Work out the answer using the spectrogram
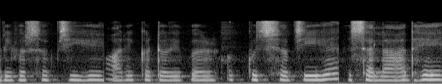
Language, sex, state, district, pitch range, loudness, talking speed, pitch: Hindi, female, Bihar, Begusarai, 195-210 Hz, -19 LUFS, 175 wpm, 205 Hz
